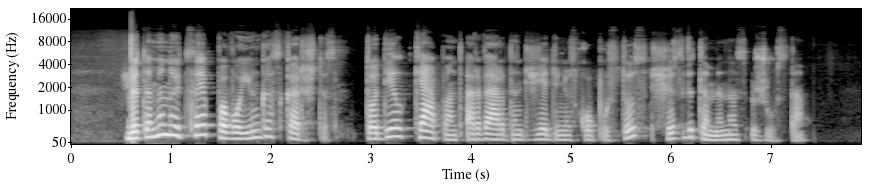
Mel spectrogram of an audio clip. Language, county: Lithuanian, Alytus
